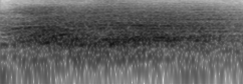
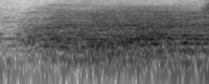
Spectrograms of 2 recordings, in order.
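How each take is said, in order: First: HI JACK called out louder. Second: Said in the usual way. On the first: Shown as a demonstration. Audience told to say Hi, Jack louder. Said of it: "Say it louder". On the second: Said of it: "How would you say hello".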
